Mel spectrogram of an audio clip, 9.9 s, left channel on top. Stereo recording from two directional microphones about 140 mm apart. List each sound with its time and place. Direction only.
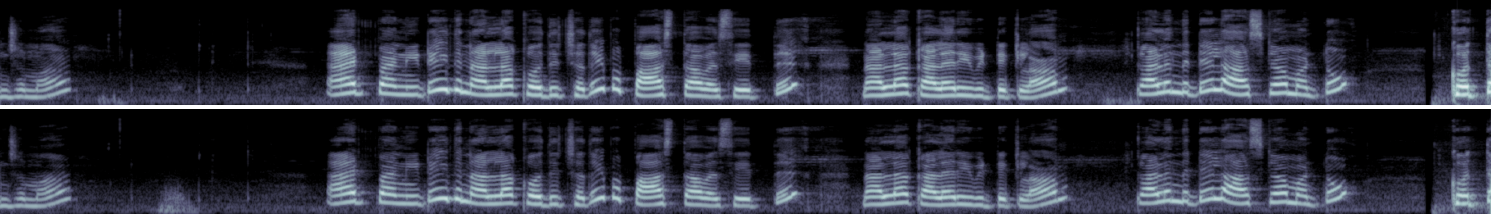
0.0 s speech: 25° left (ahead or behind)
2.1 s a woman's voice: 35° left (ahead or behind)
